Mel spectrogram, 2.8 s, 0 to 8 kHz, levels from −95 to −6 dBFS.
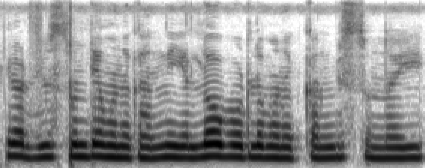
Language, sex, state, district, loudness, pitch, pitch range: Telugu, male, Andhra Pradesh, Sri Satya Sai, -14 LUFS, 200 Hz, 195-215 Hz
